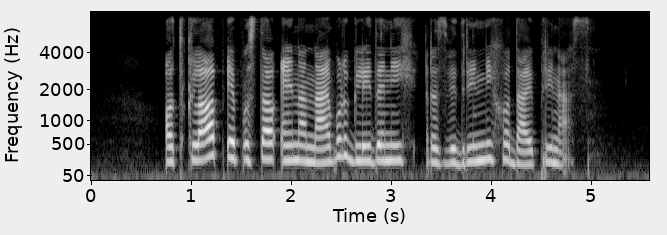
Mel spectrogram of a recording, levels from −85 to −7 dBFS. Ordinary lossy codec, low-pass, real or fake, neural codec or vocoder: none; 7.2 kHz; real; none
